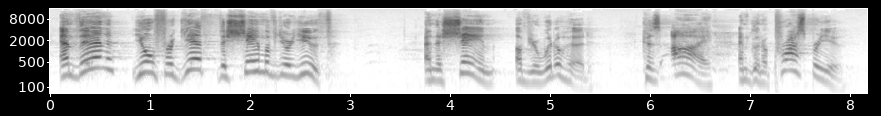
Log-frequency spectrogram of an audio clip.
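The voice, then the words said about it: Shouting, loud preaching voice. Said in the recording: “I'm yelling. ... I realized I yelled through my whole message ... I'm like, I'm yelling.”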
